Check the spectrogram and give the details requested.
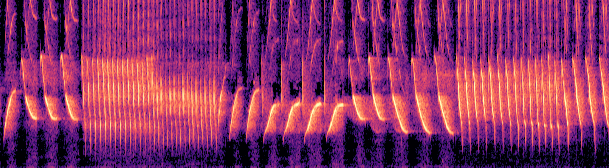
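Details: Canary song played to provoke other canaries into singing: looping whistled notes, a buzzy rolling trill, more rising phrases, then a rapid rattling tour of repeated notes.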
